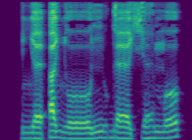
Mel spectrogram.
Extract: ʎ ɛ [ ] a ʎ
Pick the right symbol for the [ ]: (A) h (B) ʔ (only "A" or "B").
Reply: B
